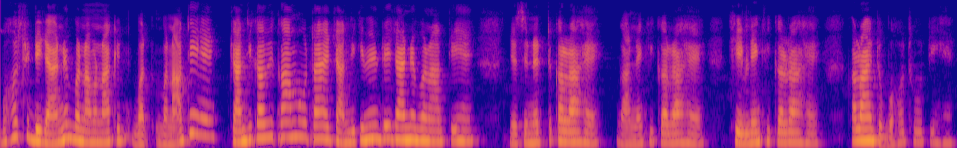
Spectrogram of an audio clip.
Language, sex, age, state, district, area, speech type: Hindi, female, 60+, Madhya Pradesh, Jabalpur, urban, spontaneous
